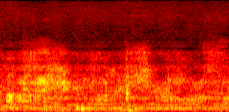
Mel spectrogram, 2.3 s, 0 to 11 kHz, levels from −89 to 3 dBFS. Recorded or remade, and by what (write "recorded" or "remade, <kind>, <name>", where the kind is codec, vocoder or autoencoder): remade, codec, SNAC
